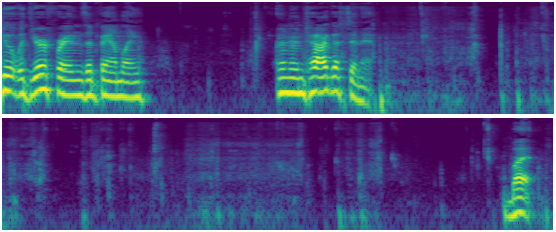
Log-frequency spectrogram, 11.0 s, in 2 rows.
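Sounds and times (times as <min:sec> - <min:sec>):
person chewing: 0:01.5 - 0:11.0.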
